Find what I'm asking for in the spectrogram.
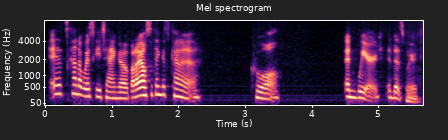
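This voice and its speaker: A woman's voice: mid-range voice, very animated, normal speed, no room sound. A woman co-hosting a casual talk show, reading out listener messages and commenting in a blunt, informal way.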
